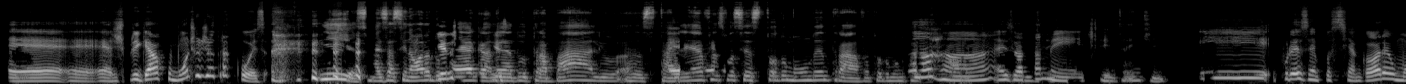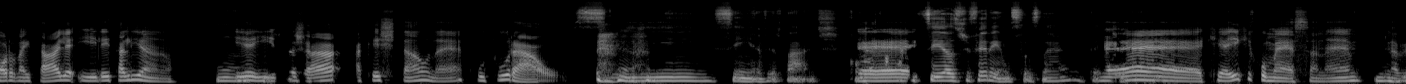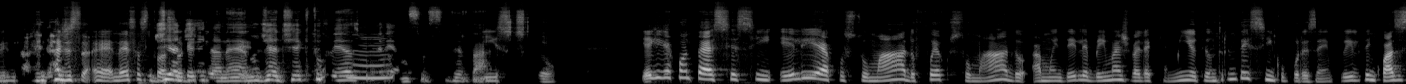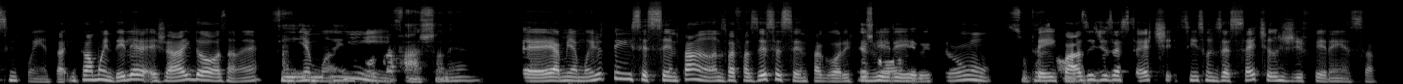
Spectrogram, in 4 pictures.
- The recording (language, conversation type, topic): Portuguese, advice, Como posso lidar com discussões frequentes com meu cônjuge sobre as responsabilidades domésticas?
- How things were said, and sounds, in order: laugh; tapping; chuckle; laughing while speaking: "na verdade essa"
